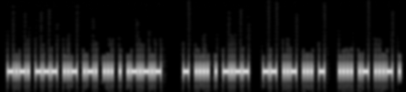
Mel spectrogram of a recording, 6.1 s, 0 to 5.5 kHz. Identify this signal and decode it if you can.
Morse code, heard as a keyed tone, about 40 wpm, 600 Hz. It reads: COURSE. THEY MUST HAVE
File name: the old man and the sea 2 40wpm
